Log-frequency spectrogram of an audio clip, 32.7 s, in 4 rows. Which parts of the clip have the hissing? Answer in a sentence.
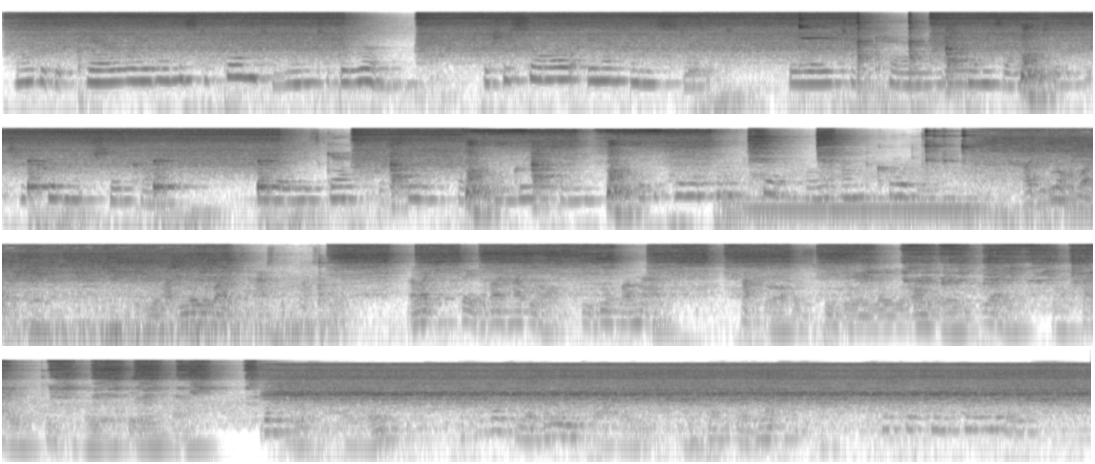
The hissing can be heard from 0.0 to 32.6 s.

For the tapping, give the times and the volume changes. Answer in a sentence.
The tapping can be heard from 5.1 to 13.7 s, at a steady volume.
